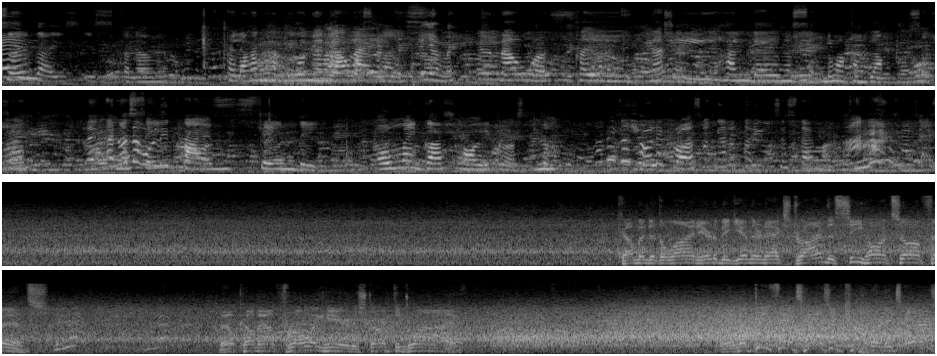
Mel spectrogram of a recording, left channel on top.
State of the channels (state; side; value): different; both; correlation 0.00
